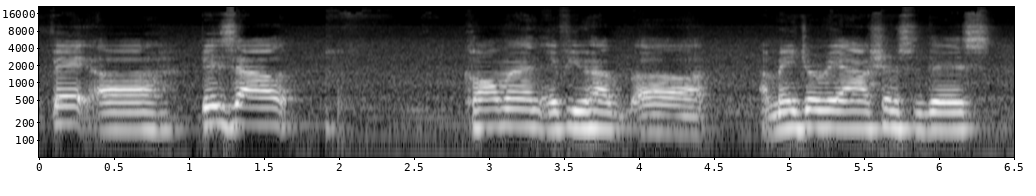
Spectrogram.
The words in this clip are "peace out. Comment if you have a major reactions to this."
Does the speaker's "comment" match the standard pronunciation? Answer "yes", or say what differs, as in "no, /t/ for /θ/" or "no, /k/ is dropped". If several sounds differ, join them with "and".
no, /t/ is dropped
